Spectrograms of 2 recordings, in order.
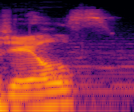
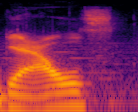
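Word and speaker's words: gaol: Yeah, Pokemon jails. Pokemon Gals. No, it is actually pronounced jail.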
